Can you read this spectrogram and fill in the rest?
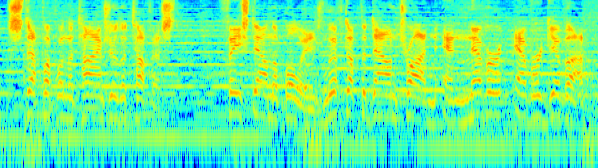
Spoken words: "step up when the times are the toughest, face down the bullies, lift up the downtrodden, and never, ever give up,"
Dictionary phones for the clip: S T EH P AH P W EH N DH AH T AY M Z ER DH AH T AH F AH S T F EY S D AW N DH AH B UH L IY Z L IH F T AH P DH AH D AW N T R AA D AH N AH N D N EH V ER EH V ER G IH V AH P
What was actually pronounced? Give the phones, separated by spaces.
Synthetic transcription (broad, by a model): S T EH P AH P W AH N DH AH T AY M Z ER DH AH T AH F AH S T F EY S D AW N DH AH B UH L IY Z L IH F T AH P DH AH D AW N T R AA D N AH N N EH V ER EH V ER G IH V AH P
